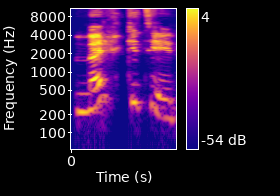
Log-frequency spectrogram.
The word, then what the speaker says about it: mørketid: Like the others that we've interviewed they've asked us to pronounce it, but no, well, might as well stuff up. It's mørketid.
